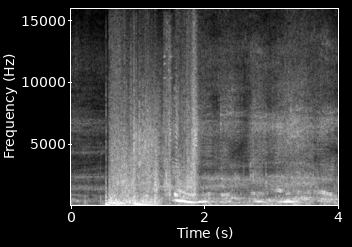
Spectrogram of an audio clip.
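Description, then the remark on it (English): A loud, sharp shotgun-like blast from a 'sonic boomstick' cracks out suddenly, followed by a rumbling low thump and a lingering rough tail with faint whistling tones. No one speaks. “Doctor, that looks, and I know appearances aren't everything, a lot like a pump-etching shotgun.”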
